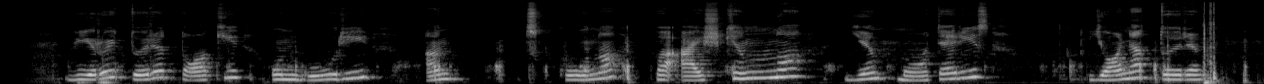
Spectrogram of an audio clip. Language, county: Lithuanian, Vilnius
